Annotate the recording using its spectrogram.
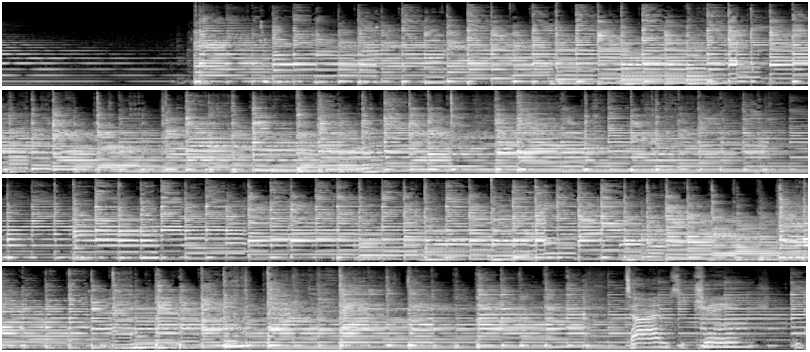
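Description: Octave mandolin played solo. A single chord rings and fades at the start, then from about two seconds in there is steady picked and strummed playing: a song's instrumental opening, without singing.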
